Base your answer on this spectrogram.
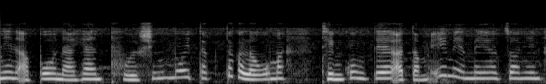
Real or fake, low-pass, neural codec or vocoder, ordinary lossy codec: fake; 7.2 kHz; codec, 16 kHz, 8 kbps, FreqCodec, larger model; none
